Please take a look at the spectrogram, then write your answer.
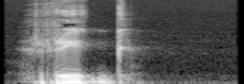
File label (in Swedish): "Rygg" Selkä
